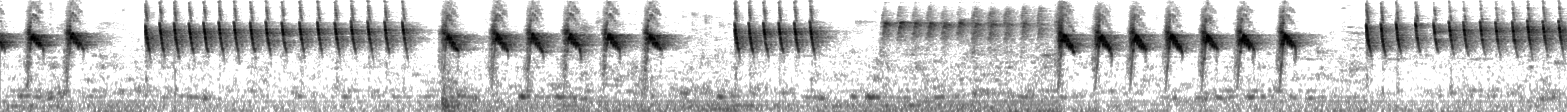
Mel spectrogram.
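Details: Oriental magpie-robin, a caged bird singing hard in the bowing style and used to tutor white-rumped shamas. Dense buzzy rattling trills alternate with bursts of sharp, high, evenly spaced chirps, with short pauses between phrases.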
